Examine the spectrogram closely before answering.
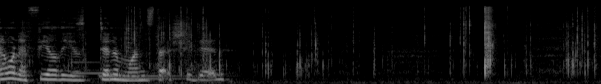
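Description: Plastic sleeves crinkle and rustle as they are folded and handled.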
